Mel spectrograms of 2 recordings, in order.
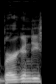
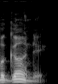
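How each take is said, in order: First: The street name is said the standard way. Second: The street name is said the local way. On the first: An outsider is saying the name. "I'm staying on Burgundy Street" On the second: A local is saying the name. "And she goes, you on Burgundy?"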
